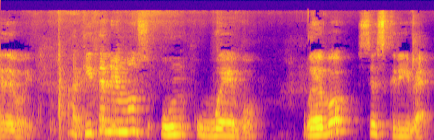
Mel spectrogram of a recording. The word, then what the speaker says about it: huevo: 3 4 5 letras la primera letra es h y es silencioso en español no es no se dice el juego dice web se comienza con el sonido de la uba un huevo y nosotros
